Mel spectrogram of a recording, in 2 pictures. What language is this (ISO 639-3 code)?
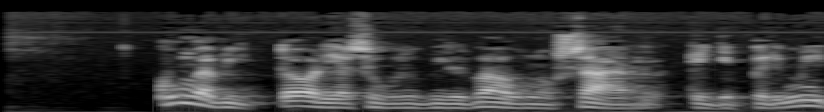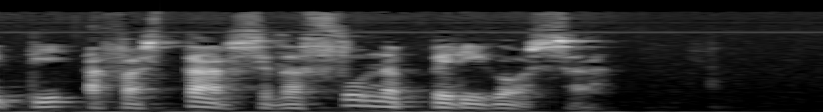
glg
